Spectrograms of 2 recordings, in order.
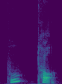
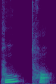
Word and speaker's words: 부터: 부터, 부터. It's not exactly a hard b. It's more like an aspirated b, so it's sort of halfway between a b and a p. So 부터, 부터.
